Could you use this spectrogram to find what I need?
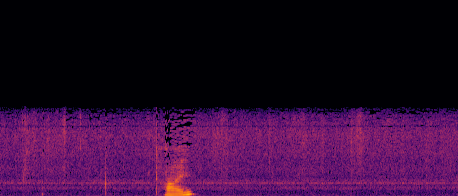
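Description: A crochet hook softly pulls yarn through stitches.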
